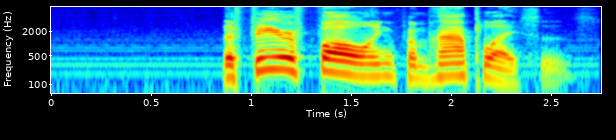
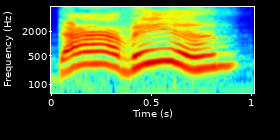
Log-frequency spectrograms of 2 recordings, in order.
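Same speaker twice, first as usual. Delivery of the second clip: higher, louder bold urging; father's call; 8 semitones higher, 5 dB louder than usual. Retold or imitated. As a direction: call him to jump, encouraging. Father urging son to dive.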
